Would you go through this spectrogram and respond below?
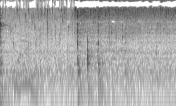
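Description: Onion and garlic sautéing in butter in a pan, a steady low sizzle with a few scraping stirs and clinks partway through.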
